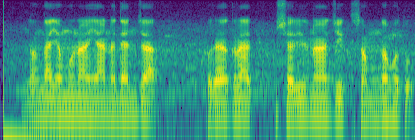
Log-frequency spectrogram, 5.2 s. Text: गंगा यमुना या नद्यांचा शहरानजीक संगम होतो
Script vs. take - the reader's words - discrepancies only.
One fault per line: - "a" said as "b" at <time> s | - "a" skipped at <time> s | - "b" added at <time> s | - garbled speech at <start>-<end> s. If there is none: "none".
- "प्रयागराज" added at 2.6 s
